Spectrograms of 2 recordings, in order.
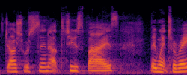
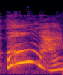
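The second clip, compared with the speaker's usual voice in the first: high, loud mock gasp of dismay; horrified realization; 9 dB louder than usual. Mom realizing her daughter's costume mistake, horrified outburst. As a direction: act out sudden mortification.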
